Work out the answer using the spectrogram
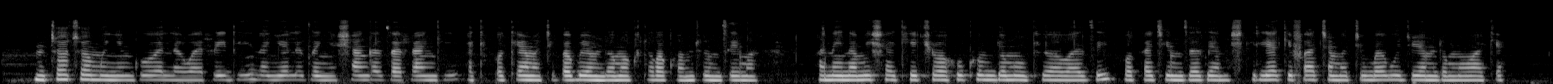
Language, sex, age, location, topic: Swahili, female, 18-24, Nairobi, health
